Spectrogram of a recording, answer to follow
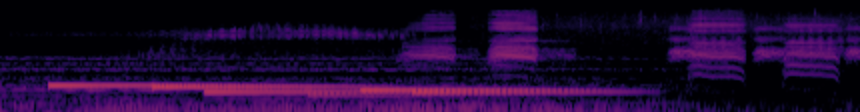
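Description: Dark outro sound design. Low held notes come in one after another, then a series of crow-like caws begins about four seconds in.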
